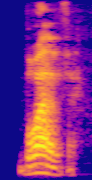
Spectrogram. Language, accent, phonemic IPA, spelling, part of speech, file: French, Canada, /bwav/, boivent, verb, LL-Q150 (fra)-boivent.wav
- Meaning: third-person plural present indicative/subjunctive of boire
